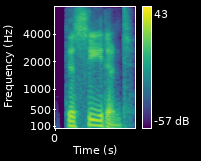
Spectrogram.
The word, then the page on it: decedent: American English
